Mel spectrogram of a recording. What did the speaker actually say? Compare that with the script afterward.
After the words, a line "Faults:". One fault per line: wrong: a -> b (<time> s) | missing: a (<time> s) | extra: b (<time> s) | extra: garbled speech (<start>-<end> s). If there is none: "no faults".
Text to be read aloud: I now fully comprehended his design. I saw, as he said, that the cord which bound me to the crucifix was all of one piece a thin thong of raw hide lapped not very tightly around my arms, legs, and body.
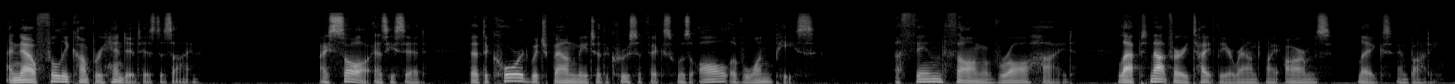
I now fully comprehended his design. I saw, as he said, that the cord which bound me to the crucifix was all of one piece a thin thong of raw hide lapped not very tightly around my arms, legs, and body.
Faults:
no faults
